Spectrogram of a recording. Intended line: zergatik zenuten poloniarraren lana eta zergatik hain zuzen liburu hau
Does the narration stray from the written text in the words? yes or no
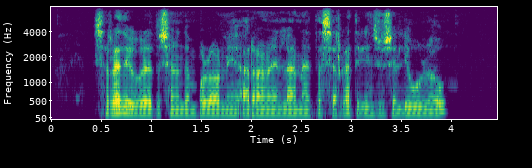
yes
